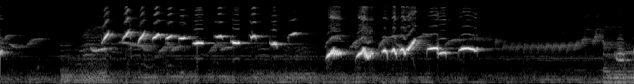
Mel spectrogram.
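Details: White-rumped shama song meant to draw replies from other shamas: rapid series of high, varied whistled and chirping notes in two bursts over a faint low hum.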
